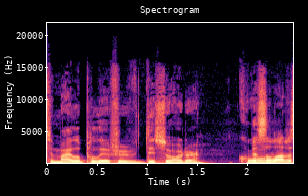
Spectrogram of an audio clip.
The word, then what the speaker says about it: myeloproliferative: It's called it's a myeloproliferative disorder. That's a lot of syllables. Myeloproliferative disorder. So, myeloproliferative? That's correct. Like prolific? Yes.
